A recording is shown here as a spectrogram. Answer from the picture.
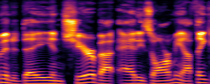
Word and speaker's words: Ady's Army: that there's no confusion addie is spelled a-d-y so it's addie's army and you can go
